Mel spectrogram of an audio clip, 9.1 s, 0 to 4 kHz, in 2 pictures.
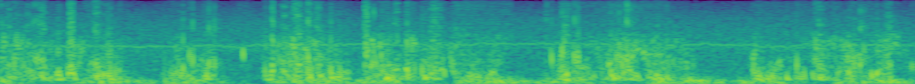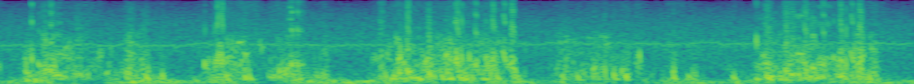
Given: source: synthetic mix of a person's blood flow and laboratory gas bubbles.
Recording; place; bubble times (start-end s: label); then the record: Doppler ultrasound of blood flow; precordium
0.00-0.65 s: bubbles
0.81-1.12 s: bubbles
1.19-1.25 s: bubbles
1.29-1.77 s: bubbles
1.82-2.57 s: bubbles
2.72-3.50 s: bubbles
3.74-4.60 s: bubbles
4.69-5.12 s: bubbles
5.17-5.44 s: bubbles
5.56-6.25 s: bubbles
6.43-7.21 s: bubbles
7.32-7.81 s: bubbles
7.90-8.08 s: bubbles
8.21-8.29 s: bubbles
8.33-9.01 s: bubbles
From the record:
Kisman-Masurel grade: 444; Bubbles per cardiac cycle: continuous sound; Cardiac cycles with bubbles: 100%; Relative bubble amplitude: maximal (0.775 to 0.999); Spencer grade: 4 (maximum detectable bubble signal sounding continuously throughout systole and diastole of every cardiac period, and overriding the amplitude of the normal cardiac signals); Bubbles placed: anywhere in the cardiac cycle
